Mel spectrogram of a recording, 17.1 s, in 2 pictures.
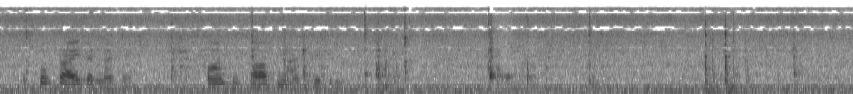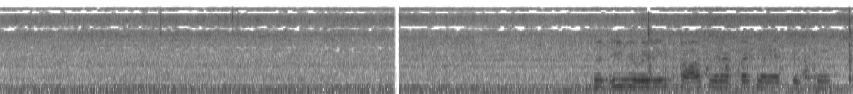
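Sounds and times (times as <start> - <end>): chicken sizzling in oil: 0.0 - 17.0
spatula scraping a pan: 1.6 - 4.2, 14.9 - 17.0.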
